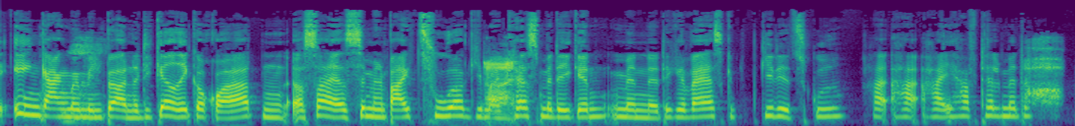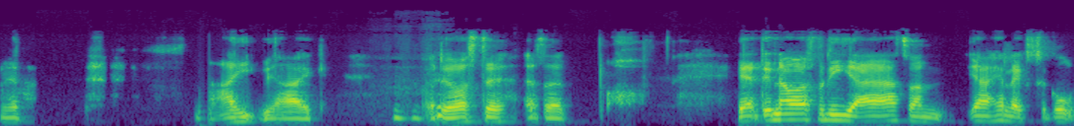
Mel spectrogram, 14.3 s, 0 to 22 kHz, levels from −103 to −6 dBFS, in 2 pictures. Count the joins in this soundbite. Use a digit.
0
